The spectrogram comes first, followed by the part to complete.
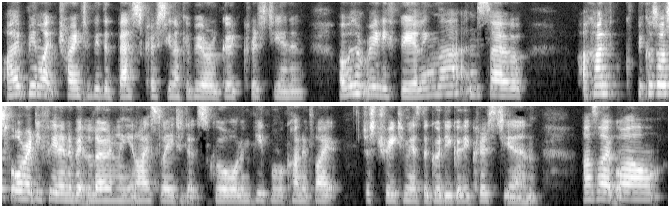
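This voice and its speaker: Woman, British accent, mid pitch, podcast guest, personal storytelling, candid, conversational, informal. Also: fast. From United Kingdom. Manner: candid, conversational, peppered with "like" and "kind of".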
